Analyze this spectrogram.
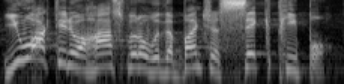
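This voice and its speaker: High-voiced man preaching a casual sermon. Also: big pitch swings, brisk, fairly bright tone. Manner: conversational, asks the congregation questions; repeats words and restarts often. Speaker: pastor.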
